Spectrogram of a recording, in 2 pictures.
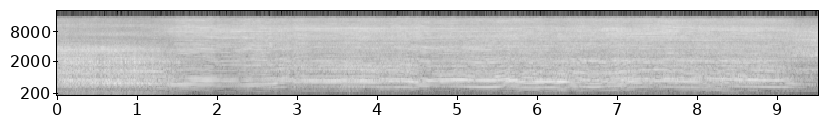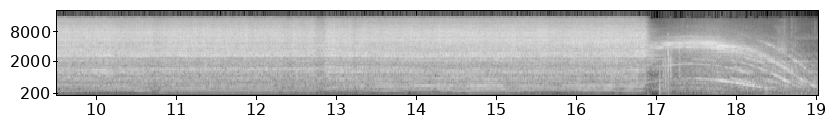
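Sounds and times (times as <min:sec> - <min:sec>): cut-off saw cutting stone: 0:00.0 - 0:19.0
cut-off saw grinding steel: 0:00.0 - 0:19.0.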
